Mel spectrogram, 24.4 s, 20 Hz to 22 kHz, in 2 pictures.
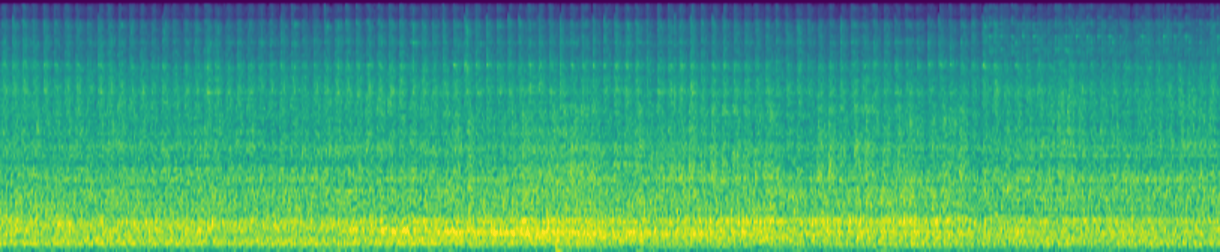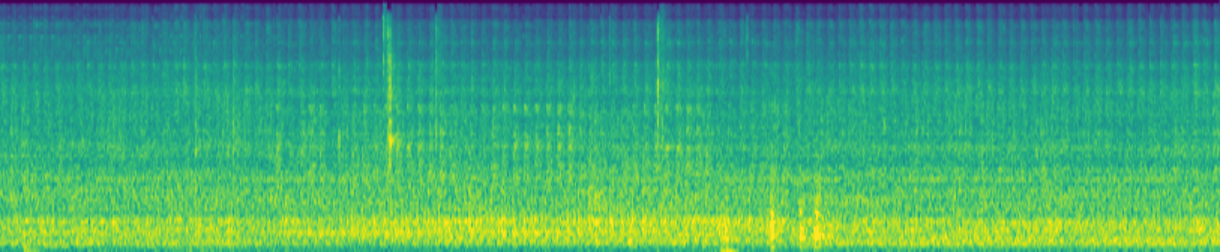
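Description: A Brother Innovis V5LE embroidery sewing machine stitching an in-the-hoop coaster, giving a steady, continuous mechanical hum and whir for the whole stretch with a few faint ticks near the end, and no talking.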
